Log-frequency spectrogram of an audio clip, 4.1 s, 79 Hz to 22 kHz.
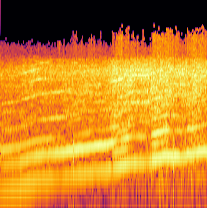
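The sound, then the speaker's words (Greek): Car engine speeding and accelerating, a loud continuous roar whose pitch climbs steadily throughout, with no voices over it. “Κόψε ταχύτητα, θα μας γράψουν. Έλα ρε, με 100 πάμε.”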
